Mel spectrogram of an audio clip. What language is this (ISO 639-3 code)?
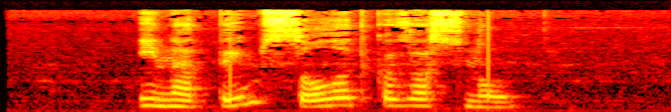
bel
